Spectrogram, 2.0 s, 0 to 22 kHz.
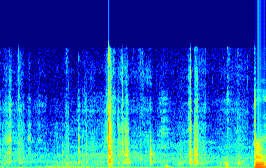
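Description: Light plastic clicks and handling noise from a DJI Mavic Air 2 remote controller as its phone clamp is handled and the stowed phone cable is pulled out from under it; a few sharp ticks, the last and loudest near the end.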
